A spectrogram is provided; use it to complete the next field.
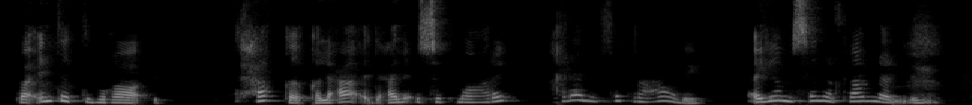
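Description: Her voice is high in pitch. The woman talks at a moderate pace with lively intonation. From Saudi Arabia, Asir roots. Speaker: hotel company CEO. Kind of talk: interview conversation.

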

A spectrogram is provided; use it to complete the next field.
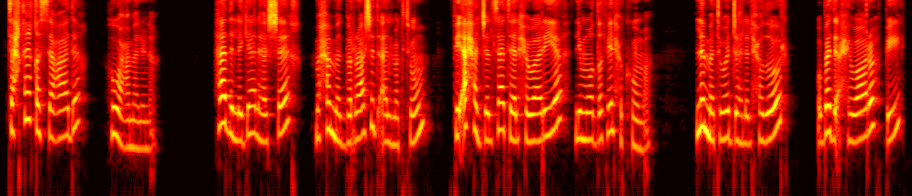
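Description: A woman with an ordinary speaking voice, fairly high in pitch, with lively intonation and a fairly slow pace. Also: very clean recording, silent background. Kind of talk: scripted narration.

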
